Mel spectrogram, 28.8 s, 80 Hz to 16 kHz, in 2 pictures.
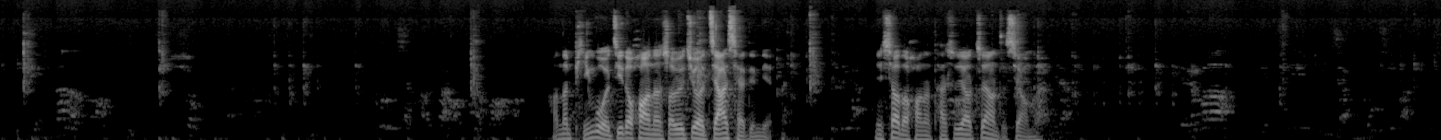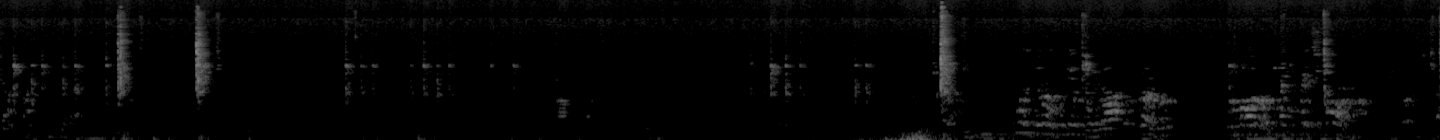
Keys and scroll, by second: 0.0 ctrl+z, 0.2 space, 1.5 space, 4.6 space, 5.8 space, 6.2 ctrl+z, 6.8 alt+s, 6.9 space, 8.0 ctrl+z, 8.0 space, 10.1 alt+s, 10.7 d, 10.8 d, 11.0 d, 11.2 d, 12.8 ctrl+z, 12.9 ctrl+z, 13.1 ctrl+z, 13.3 ctrl+z, 13.5 ctrl+z, 15.5 space, 16.3 space, 19.7 space, 19.9 space, 23.7 1, 23.7 space, 25.2 ctrl+z, 27.2 ctrl+z, 27.6 space, 28.1 space, 28.2 space.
